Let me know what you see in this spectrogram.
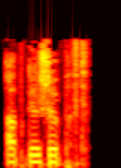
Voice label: "abgeschöpft", German; adjectives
